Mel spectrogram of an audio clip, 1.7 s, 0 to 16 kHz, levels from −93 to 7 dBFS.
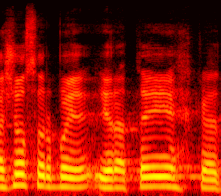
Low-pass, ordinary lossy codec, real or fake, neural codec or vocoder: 14.4 kHz; Opus, 64 kbps; fake; codec, 44.1 kHz, 7.8 kbps, DAC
